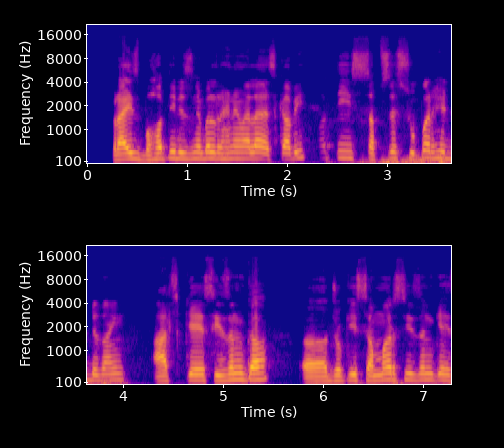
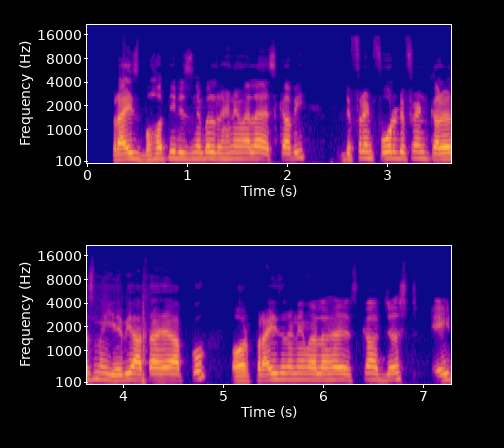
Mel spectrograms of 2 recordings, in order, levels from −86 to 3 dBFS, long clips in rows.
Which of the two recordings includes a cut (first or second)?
first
